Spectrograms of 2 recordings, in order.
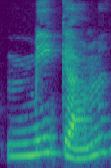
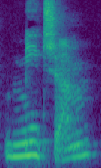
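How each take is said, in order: First: The middle consonant is a 'k' sound. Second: The middle consonant is a 'ch' sound. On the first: The speaker calls it right. "It's it's pronounced Meekum" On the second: The speaker calls it wrong. "not Meacham"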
